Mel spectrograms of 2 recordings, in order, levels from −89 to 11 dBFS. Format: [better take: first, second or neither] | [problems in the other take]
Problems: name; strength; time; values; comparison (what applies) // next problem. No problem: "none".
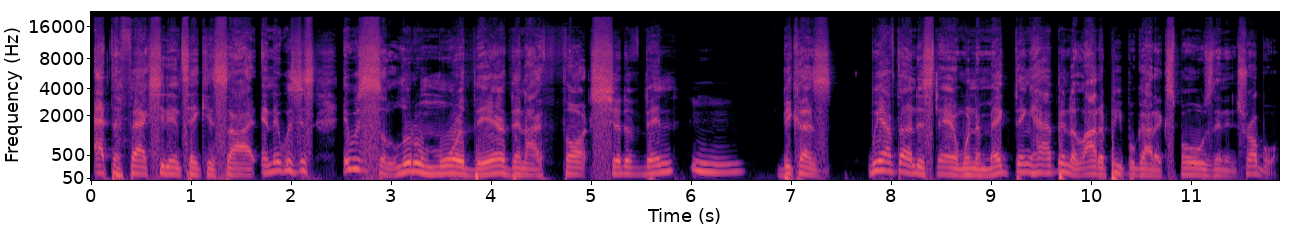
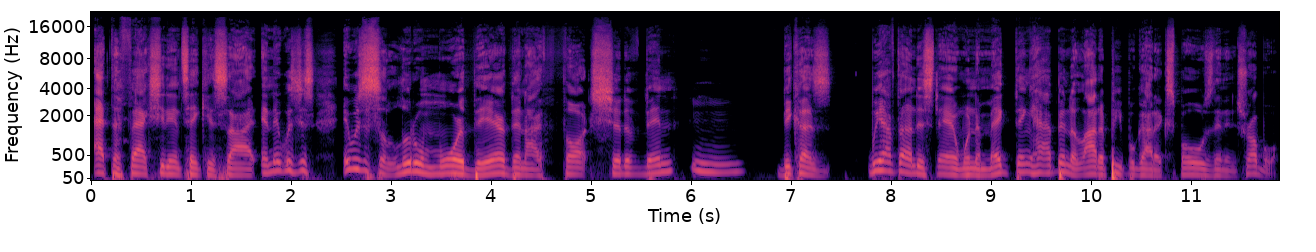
second | distortion; heavy; 6 dB below the speech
